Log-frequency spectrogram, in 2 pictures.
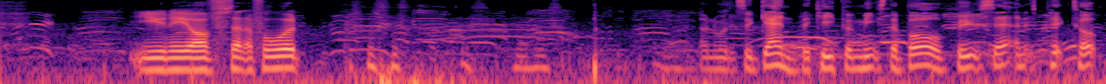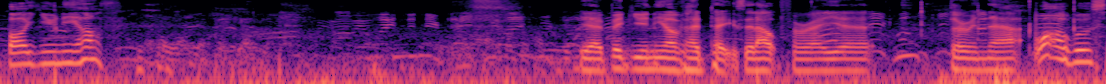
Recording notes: The LSR team go LIVE from Boddington Football Hub.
